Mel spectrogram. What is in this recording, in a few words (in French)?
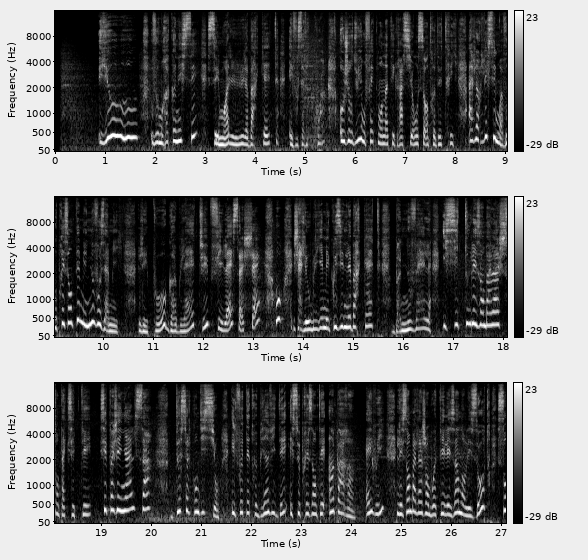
spot; barquette de fraises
